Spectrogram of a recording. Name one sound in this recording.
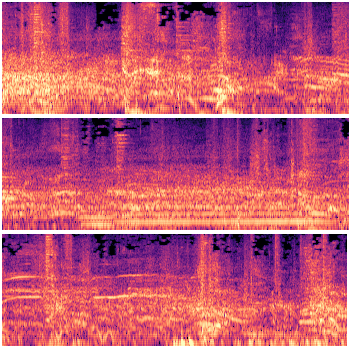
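A large crowd of soldiers shouts and cries out in battle.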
